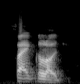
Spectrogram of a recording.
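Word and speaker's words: psychology: P silent के लिए condition है पी के बाद में एस या एन आएगा तो हमारा पी क्या हो जाएगा? साइलेंट हो जाएगा। एग्जांपल बताओ तो हम समझते हैं। जैसे एक बहुत पुराना स्पेलिंग है साइकोलॉजी, हम लोग सभी जानते हैं साइकोलॉजी।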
